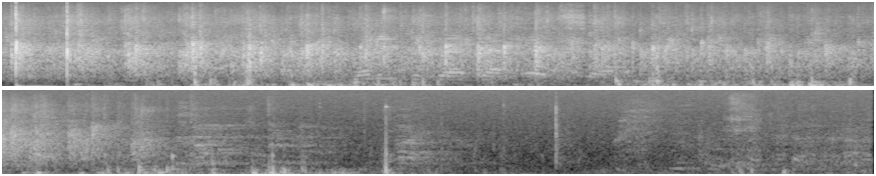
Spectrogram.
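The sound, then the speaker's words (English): Audience applause for two athletes being introduced, one a state champion and State Player of the Year, a dense crackle of many hands clapping at steady loudness for about five seconds, then thinning into a few scattered claps and fading out. “So how about a round of applause for those two?”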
